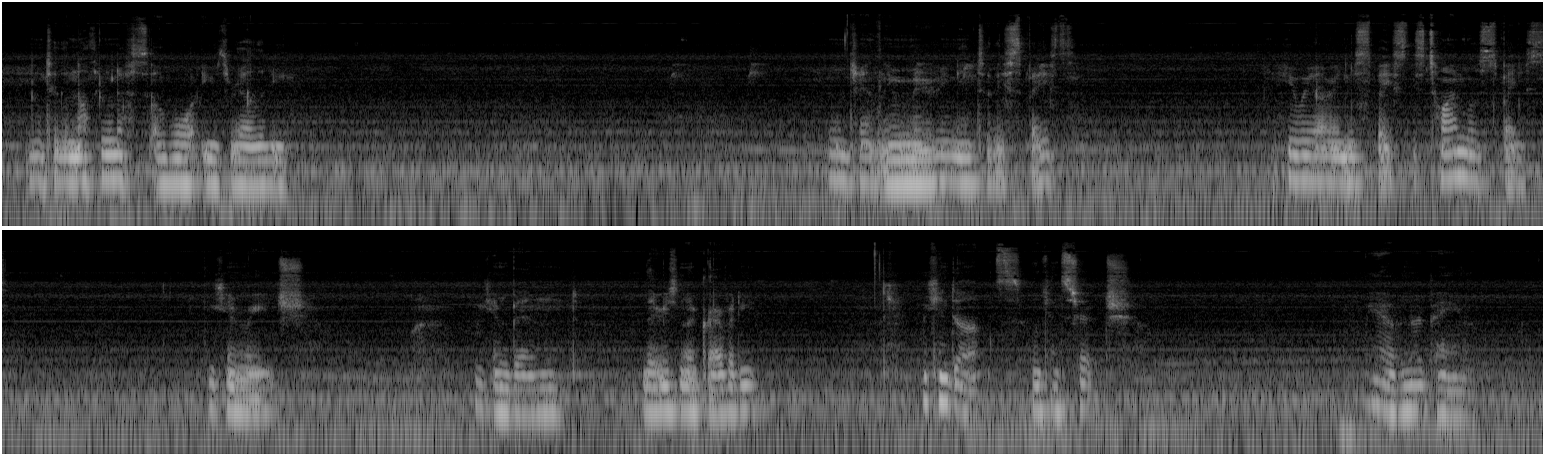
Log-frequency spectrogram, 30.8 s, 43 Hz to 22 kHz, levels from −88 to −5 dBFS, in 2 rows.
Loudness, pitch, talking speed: -41 LUFS, 130 Hz, 80 wpm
